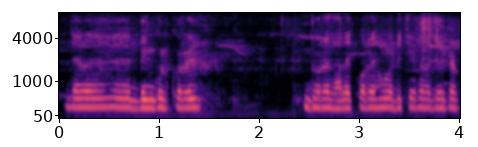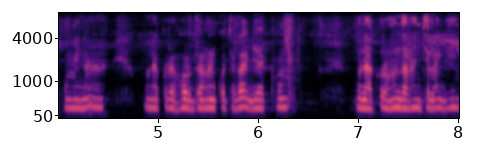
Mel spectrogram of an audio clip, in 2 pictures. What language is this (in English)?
Santali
